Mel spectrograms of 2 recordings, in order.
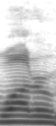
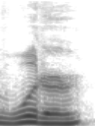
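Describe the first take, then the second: First: The word is said in a general American accent. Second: The word is said in a Philadelphia accent.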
